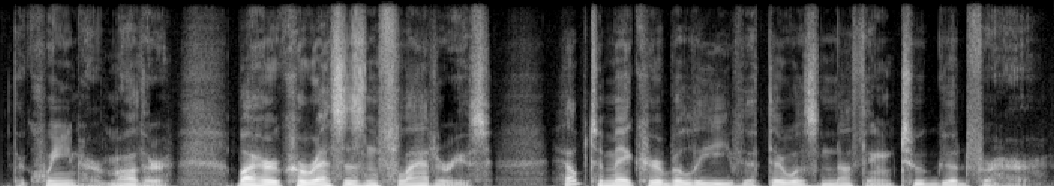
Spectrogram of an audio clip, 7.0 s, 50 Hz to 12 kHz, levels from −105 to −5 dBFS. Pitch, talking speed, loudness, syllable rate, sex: 105 Hz, 190 wpm, -20 LUFS, 5.7 syllables/s, male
